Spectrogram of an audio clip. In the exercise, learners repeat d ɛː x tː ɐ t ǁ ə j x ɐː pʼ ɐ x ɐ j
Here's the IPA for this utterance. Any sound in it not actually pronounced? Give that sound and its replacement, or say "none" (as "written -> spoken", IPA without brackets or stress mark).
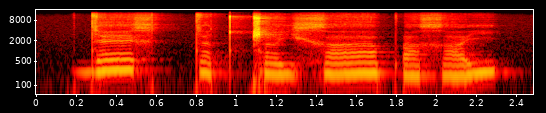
none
